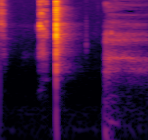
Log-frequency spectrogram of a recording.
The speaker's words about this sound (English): All right, so I'm going to open this can of Jack's Abbey.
